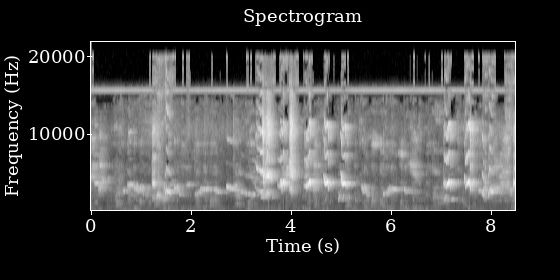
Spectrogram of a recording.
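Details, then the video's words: Captive white-rumped shama imitating a sooty-headed bulbul, delivering fluid whistled slurs alternating with rapid bright chips and harsh high bursts, notes coming quickly in uneven clusters. "Kacer rasa kutilang"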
